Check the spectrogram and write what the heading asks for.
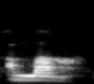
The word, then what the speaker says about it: Aamon: spell it differently so well interestingly enough phonetically it is aan okay um but it's pronounced Aman so yeah so phonetically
